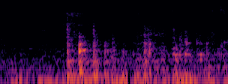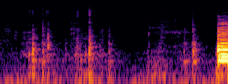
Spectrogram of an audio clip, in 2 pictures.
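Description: A piano plays softly.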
